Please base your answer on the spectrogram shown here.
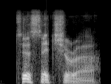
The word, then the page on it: tessitura: British English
